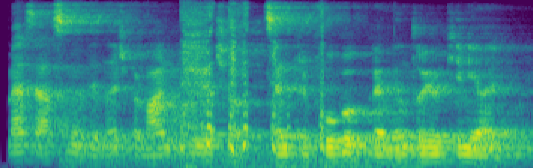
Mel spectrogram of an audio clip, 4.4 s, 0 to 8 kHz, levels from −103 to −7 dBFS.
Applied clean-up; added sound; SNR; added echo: none; Cough; 8 dB; reverberation time 1.2 s.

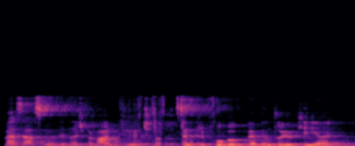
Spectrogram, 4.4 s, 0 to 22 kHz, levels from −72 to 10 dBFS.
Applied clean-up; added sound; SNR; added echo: neural separator model SepFormer DNS4.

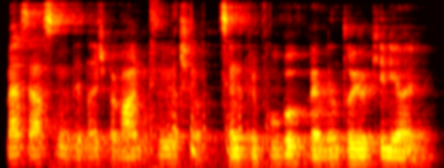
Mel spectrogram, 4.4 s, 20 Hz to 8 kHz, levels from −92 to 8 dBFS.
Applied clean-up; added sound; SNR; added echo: neural mask model DeepFilterNet 3.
